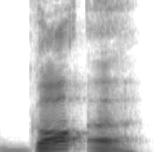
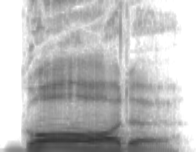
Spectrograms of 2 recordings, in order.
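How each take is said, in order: First: It is said with a British accent. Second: It is said with a mixed accent. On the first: "the British would say gotta" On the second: "half American, half British"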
